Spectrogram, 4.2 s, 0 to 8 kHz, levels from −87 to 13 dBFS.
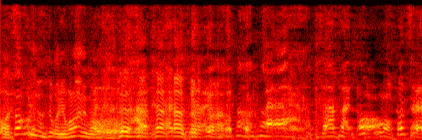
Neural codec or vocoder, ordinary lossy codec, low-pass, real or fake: codec, 16 kHz, 4 kbps, FunCodec, trained on LibriTTS, 50 frames a second; none; none; fake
